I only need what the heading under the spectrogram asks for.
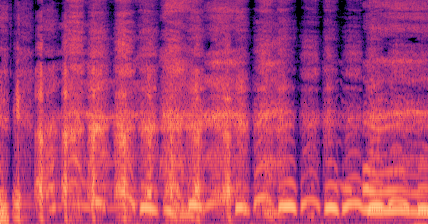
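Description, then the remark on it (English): A voice imitates heavy, rapid panting, a quick run of breathy gasps with a voiced edge, fairly loud, with no actual words spoken; a character panting while riding in the back of a basket. “only to look back and see Bernie, for reasons you don't understand, panting in the back of Carlton's basket, despite the fact that she is riding in the basket.”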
